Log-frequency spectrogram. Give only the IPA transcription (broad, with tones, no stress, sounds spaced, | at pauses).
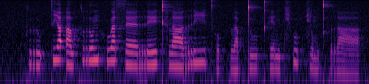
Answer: k r u˨˩ ʔ t i˥˩ a̯ ʔ a˧ w k r o˥˩ n h u˥˩ a̯ s ɛː˧ r eː˦˥ kʰ l aː˧ r iː˥˩ tʰ o˨˩ k̚ p l a˨˩ p̚ t uː˧ kʰ e˧ n t͡ɕʰ u˦˥ ʔ t͡ɕ o˨˩ m kʰ r aː˨˩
